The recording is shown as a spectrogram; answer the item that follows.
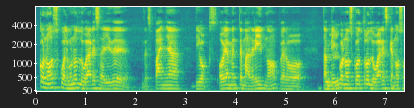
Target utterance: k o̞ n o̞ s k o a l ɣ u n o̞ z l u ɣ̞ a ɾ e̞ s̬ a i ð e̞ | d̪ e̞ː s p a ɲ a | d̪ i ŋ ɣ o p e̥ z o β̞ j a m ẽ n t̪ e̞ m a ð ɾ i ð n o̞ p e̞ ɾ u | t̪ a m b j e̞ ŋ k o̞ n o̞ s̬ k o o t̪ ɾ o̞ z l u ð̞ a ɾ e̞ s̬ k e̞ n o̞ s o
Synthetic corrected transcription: k o̞ n o̞ s k o a l ɣ u n o̞ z l u ɣ̞ a ɾ e̞ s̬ a i ð e̞ | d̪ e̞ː s p a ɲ a | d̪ i ɣ o p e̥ s o β̞ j a m ẽ n t̪ e̞ m a ð ɾ i ð n o̞ p e̞ ɾ o | t̪ a m b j e̞ ŋ k o̞ n o̞ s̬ k o o t̪ ɾ o̞ z l u ɣ̞ a ɾ e̞ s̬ k e̞ n o̞ s o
